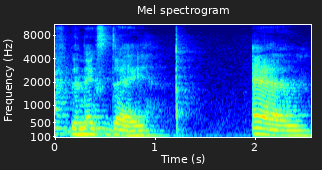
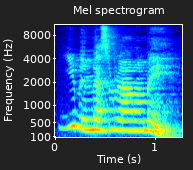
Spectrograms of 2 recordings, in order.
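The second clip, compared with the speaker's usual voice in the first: angry accusation; 8 semitones higher, 4 dB louder, faster than usual. Retold or imitated. Confronting cheating husband with knife.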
